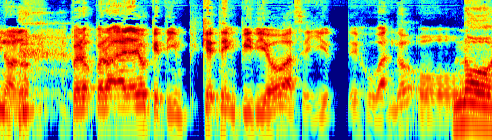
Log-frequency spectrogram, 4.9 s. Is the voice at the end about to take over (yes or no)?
yes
